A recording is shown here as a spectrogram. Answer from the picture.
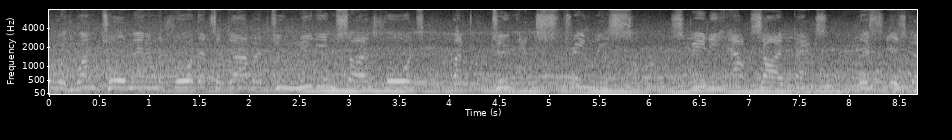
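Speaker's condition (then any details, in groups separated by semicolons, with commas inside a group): No condition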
